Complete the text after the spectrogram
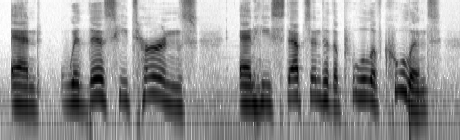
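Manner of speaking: normal talking voice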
